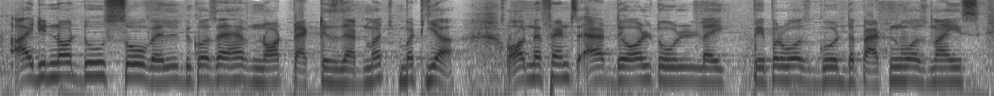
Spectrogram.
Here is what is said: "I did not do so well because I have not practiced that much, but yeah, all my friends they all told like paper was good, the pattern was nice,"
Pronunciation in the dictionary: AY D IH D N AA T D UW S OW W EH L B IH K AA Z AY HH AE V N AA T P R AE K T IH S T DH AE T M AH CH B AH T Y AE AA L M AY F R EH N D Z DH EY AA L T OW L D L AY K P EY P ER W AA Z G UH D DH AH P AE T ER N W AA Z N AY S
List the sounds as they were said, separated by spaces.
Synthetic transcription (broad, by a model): AY D IH D N AA T D UW S OW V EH L B IH K AA Z AY HH AE V N AA T P R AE K T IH S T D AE T M AH CH B AH T Y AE AA L M AY F R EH N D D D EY AA L T OW L D L AY K P EY P ER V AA Z G UH D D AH P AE T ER N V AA Z N AY S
